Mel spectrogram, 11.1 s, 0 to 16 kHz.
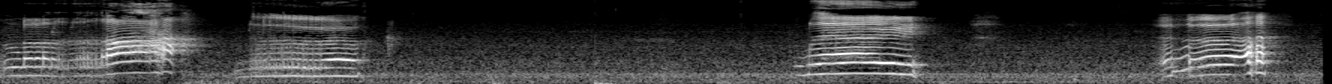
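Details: Four short, tuneful vocalizations with rising and falling pitch from a 5-month-old baby: infant babbling, described as normal vocal play.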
